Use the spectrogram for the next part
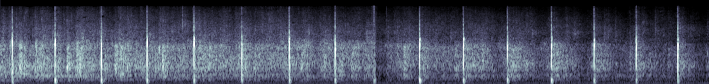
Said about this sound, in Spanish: Le damos otro aplauso al Señor.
